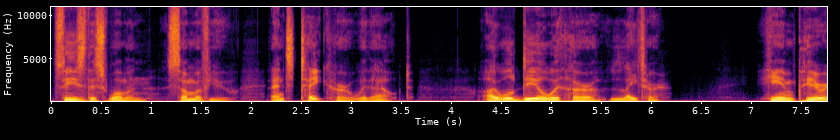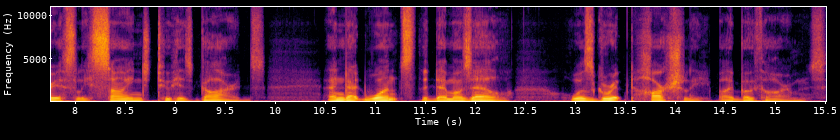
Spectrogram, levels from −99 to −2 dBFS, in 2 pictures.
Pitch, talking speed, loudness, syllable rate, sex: 110 Hz, 130 wpm, -18 LUFS, 3.8 syllables/s, male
